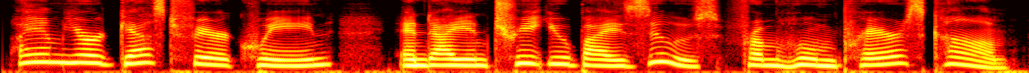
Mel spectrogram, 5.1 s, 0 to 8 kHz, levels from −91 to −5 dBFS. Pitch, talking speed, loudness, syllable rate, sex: 235 Hz, 185 wpm, -17 LUFS, 3.7 syllables/s, female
